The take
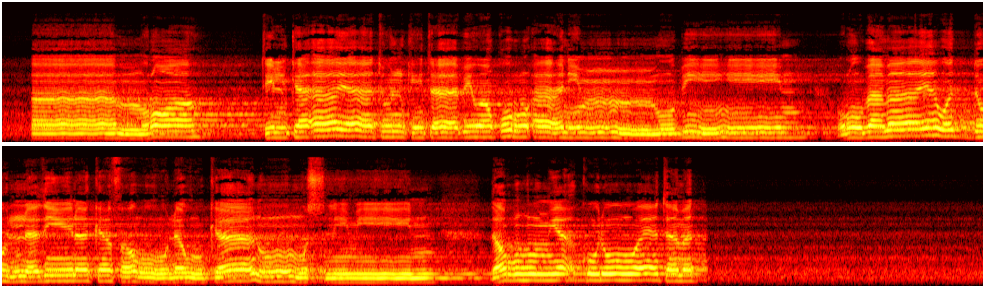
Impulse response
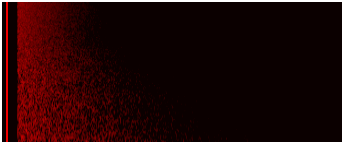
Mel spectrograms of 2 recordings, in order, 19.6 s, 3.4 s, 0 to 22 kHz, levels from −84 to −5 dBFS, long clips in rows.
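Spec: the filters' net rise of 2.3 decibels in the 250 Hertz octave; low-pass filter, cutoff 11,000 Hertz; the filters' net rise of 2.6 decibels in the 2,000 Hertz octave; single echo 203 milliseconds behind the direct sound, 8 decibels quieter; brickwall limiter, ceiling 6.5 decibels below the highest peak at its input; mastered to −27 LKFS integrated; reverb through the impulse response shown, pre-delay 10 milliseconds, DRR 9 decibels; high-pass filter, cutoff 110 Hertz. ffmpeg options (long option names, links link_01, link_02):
-filter_complex "[0:a]highpass=110,lowpass=11000,equalizer=frequency=250:width_type=o:gain=3,equalizer=frequency=2000:width_type=o:gain=3.5,alimiter=limit=-14.5dB:level=0:latency=1,aecho=1:1:203:0.398,asplit=2[link_01][link_02];[1:a]atrim=start_sample=2205,adelay=10[link_03];[link_02][link_03]afir=irnorm=-1:irlink=0,volume=-6.5dB[link_04];[link_01][link_04]amix=inputs=2:normalize=0,volume=-4dB"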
